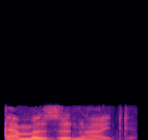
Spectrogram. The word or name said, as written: amazonite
